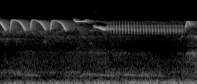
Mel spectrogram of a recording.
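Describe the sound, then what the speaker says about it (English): Birds chirp in the morning outdoors, a quick run of high, warbling tweets and trills near the start, then a steadier, thinner call, with no voices. "The birds are chirping away."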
